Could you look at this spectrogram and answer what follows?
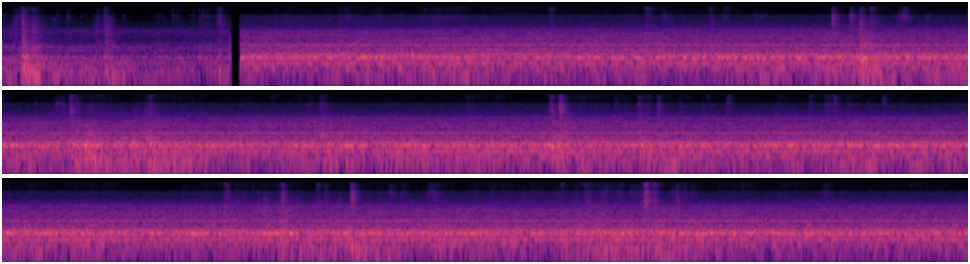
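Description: A steady mechanical hum with a few fixed tones and scattered light clicks. It sets in suddenly about two seconds in.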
